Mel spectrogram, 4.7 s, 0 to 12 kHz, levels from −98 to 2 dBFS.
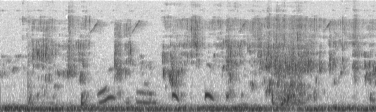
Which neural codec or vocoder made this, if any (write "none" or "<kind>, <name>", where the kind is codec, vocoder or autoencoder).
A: none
